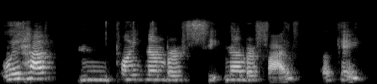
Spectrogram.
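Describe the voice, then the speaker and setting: A woman's voice: medium pitch, steady tone, measured pace, vocal fry, fairly bright tone, rough recording. Woman teaching English online. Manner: frequent checking questions, filler okay and right.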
